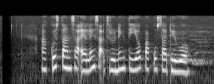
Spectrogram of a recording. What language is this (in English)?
Javanese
